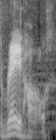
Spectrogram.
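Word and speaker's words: Rahal: to not pronounce as i pronounced rahul wrong it's ray hall thank you very much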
